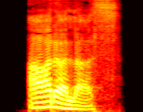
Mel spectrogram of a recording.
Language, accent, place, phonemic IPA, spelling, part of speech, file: German, Germany, Berlin, /ˈaːdɐlas/, Aderlass, noun, De-Aderlass.ogg
- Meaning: 1. bloodletting (archaic treatment by removing blood) 2. bloodletting, drain (diminishment of a resource)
